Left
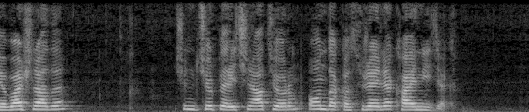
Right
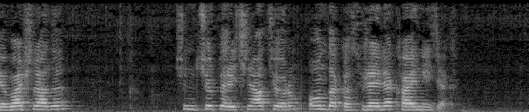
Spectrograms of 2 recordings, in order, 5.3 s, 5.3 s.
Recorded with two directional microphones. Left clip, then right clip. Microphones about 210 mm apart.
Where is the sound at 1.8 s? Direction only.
35° left (ahead or behind).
